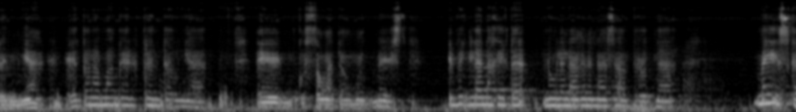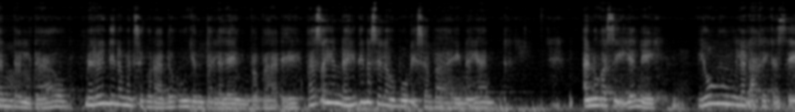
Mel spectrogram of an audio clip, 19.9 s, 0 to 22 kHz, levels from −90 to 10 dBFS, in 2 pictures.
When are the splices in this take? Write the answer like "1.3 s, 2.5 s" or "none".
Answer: none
